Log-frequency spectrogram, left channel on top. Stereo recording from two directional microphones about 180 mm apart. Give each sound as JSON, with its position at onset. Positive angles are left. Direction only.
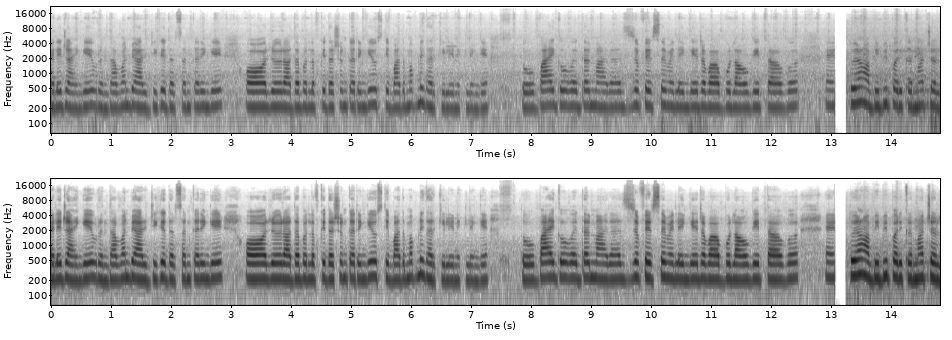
{"t": 0.0, "sound": "speech", "side_deg": -50}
